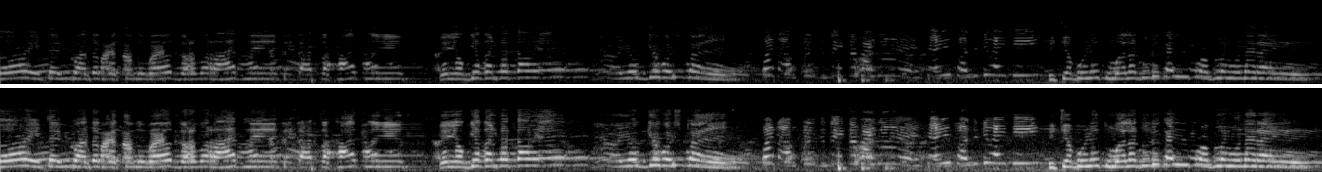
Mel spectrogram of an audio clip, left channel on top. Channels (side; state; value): left; quieter; 17.2 dB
